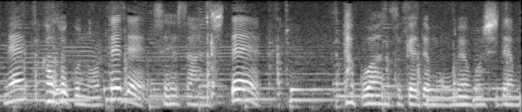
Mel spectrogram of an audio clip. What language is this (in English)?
Japanese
